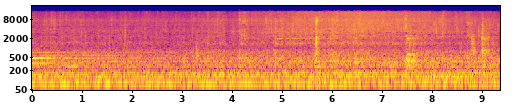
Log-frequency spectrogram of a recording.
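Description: Potatoes and amaranth greens sauté in a pan, giving a steady broadband sizzle with scattered stirring scrapes and a few sharp clicks of a utensil against the pan, close and continuous.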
